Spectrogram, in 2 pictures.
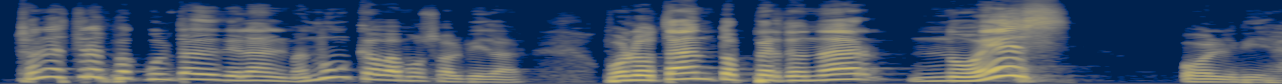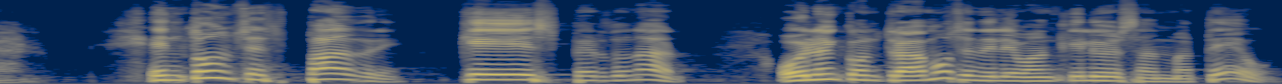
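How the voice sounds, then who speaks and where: A man with a fairly high voice delivers a sermon as a priest. His preaching climbs and falls dramatically, with key words slowed and stretched. He keeps drawing the congregation in with rhetorical questions. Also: a little mellow. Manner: preaching with dramatic rises and drops, drawn-out emphasis.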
